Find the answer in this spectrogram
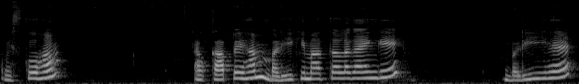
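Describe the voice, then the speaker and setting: A woman's voice: high-pitched, expressive, slow. A woman teaching young children, patiently repeating and drawing out each sound step by step. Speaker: kindergarten teacher. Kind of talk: slow step-by-step Hindi lesson for young children.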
